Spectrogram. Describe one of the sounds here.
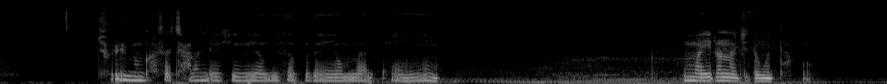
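A dog whines softly.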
